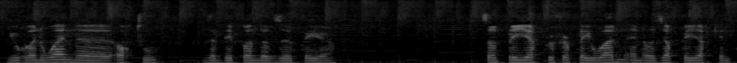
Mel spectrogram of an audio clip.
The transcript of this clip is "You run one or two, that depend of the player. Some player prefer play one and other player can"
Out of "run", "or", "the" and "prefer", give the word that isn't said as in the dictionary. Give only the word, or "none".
none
